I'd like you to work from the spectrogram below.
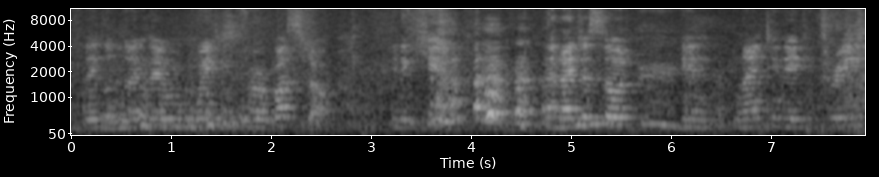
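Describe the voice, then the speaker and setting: Audible room echo and noticeable background noise surround the speaker. She is a woman with a fairly high pitch. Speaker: artist. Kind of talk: artist talk. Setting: gallery with audience, no microphone.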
